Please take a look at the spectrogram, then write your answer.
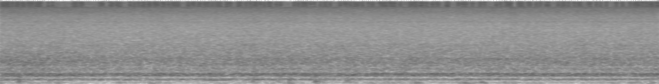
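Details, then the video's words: Swarm of honey bees spotted in a back yard, being captured by a beekeeper: a dense, steady droning hum of many wings, unbroken and even throughout, with no other clear sounds. "Capturing A Bee Swarm"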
